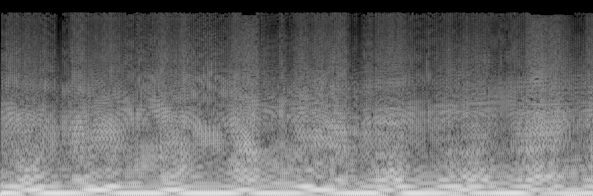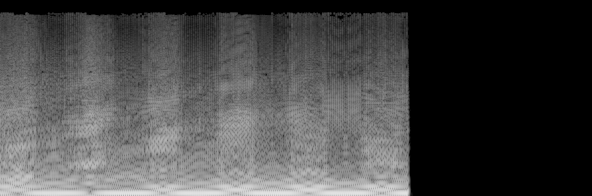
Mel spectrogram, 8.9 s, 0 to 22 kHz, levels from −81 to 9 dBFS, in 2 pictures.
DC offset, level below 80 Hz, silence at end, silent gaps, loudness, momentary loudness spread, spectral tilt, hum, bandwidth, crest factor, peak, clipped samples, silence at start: 10%; -8 dBFS; 1.35 s; none; -8 LUFS; 2 LU; -7 dB/octave; none; 15.5 kHz; 8 dB; 0 dBFS; under 0.1%; 0 s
